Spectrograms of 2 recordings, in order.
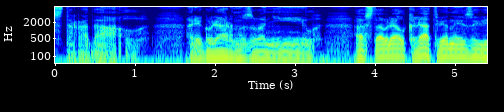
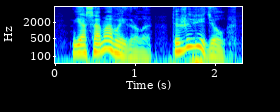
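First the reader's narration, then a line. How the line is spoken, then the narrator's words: Indignant exclamation. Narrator (Russian): воскликнула она с почти искренним возмущением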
